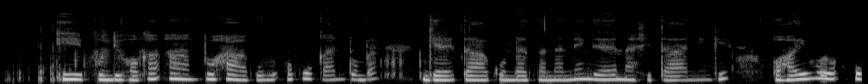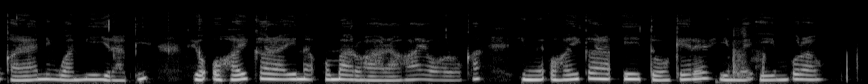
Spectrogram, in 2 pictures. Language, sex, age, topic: Oshiwambo, female, 25-35, finance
